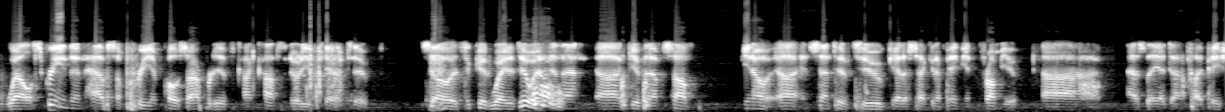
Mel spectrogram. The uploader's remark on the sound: Medical Innovation Summit Q&A Conference Call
